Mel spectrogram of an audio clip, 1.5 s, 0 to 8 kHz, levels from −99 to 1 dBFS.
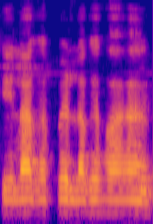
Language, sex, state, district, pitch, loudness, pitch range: Hindi, male, Bihar, Darbhanga, 115 Hz, -26 LUFS, 115-120 Hz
